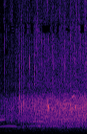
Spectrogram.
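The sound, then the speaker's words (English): A crowd applauds steadily for a couple of seconds, a dense, even wash of many hands clapping at once with no voices standing out. “clap it up for the youngsters one more time.”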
